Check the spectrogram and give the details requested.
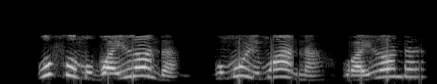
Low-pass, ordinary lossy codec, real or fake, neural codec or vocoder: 7.2 kHz; AAC, 16 kbps; real; none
